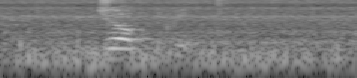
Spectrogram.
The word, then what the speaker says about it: যকৃৎ: আরেকটা আছে, আদ্য অয়ের পরের ধ্বনিতে রিকার থাকলে পরে, রিকার যদি থাকে তাহলে সেই অয়ের উচ্চারণ আমরা উ এর মতো হয়। যেমন যকৃৎ, এই কথাটি হয়ে যাবে যকৃৎ।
